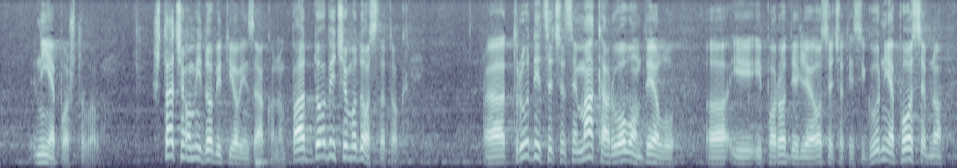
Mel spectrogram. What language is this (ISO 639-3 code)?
srp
